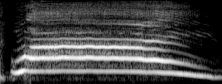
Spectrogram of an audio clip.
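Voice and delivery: high, loud wail of why; hammed-up howl of dismay; anguished mock shout. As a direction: cry out at the sky in despair. Reacting to the crash.

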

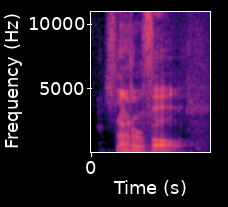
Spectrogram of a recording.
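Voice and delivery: normal talking voice

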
